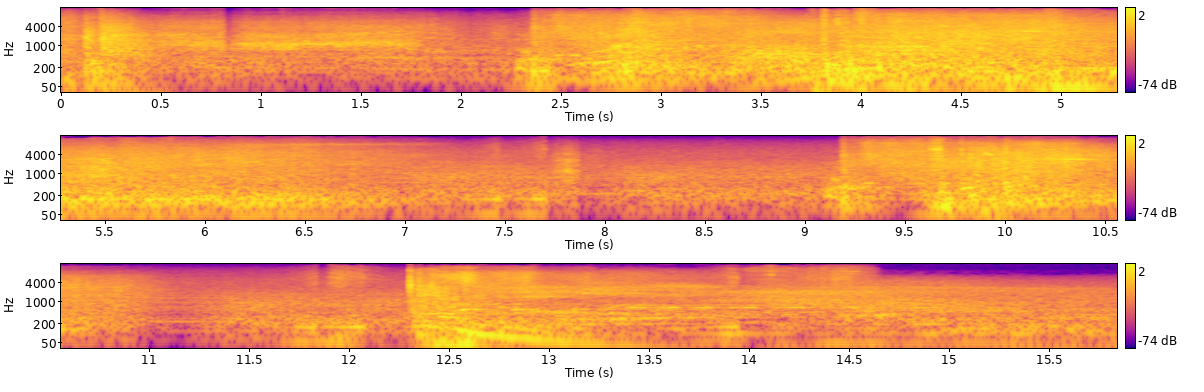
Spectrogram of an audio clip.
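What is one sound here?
A race car engine roars at high speed.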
